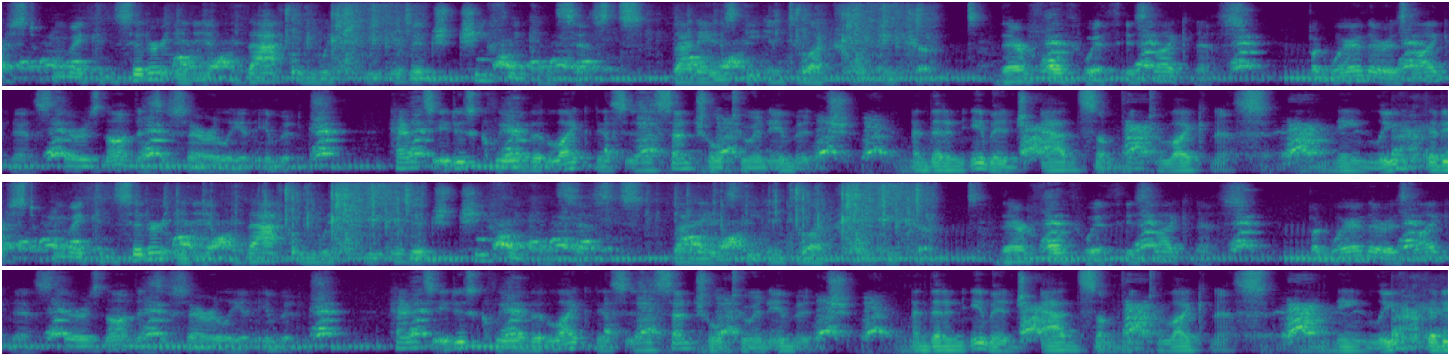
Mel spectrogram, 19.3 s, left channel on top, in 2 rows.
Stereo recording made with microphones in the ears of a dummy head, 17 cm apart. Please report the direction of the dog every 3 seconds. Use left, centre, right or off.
right, right, centre, centre, centre, centre, right.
